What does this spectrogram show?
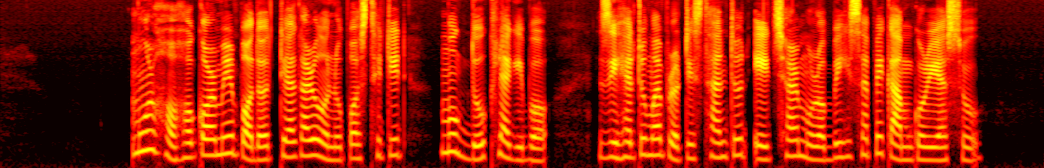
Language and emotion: Assamese, sad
